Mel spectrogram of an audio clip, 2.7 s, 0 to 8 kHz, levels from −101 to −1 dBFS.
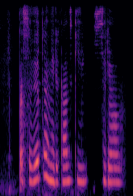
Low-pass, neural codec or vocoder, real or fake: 7.2 kHz; codec, 44.1 kHz, 1.7 kbps, Pupu-Codec; fake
